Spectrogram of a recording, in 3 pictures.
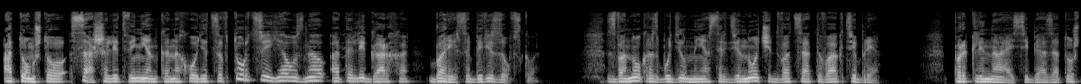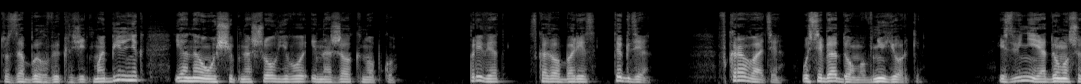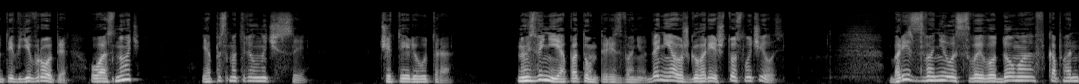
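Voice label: Russian, male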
